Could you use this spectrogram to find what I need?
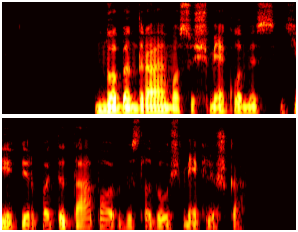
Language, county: Lithuanian, Vilnius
